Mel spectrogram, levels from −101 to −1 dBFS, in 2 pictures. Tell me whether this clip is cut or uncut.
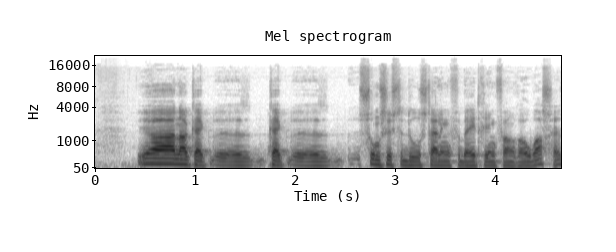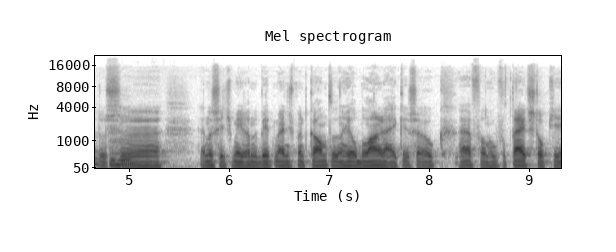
cut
